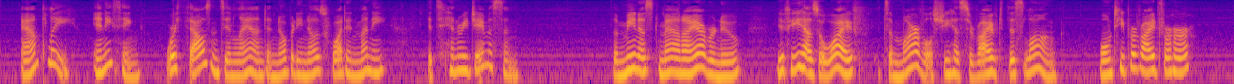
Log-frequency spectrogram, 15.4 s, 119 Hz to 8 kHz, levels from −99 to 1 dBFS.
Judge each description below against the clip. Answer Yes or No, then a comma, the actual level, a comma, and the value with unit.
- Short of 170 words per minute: Yes, average, 150 wpm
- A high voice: Yes, high, 220 Hz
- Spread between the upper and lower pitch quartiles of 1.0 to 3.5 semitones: No, average, 4.1 semitones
